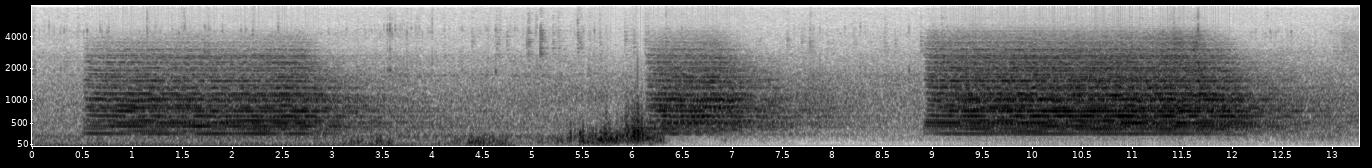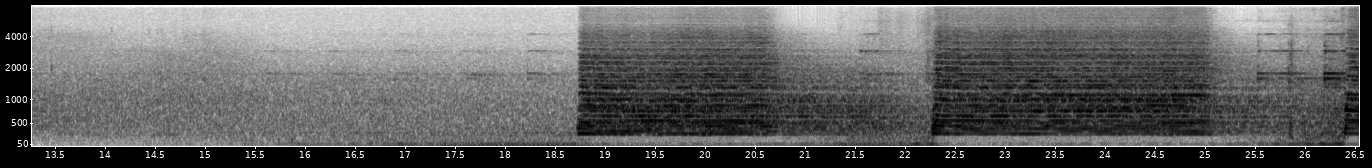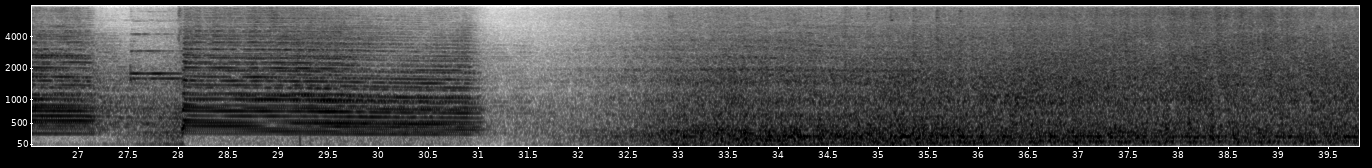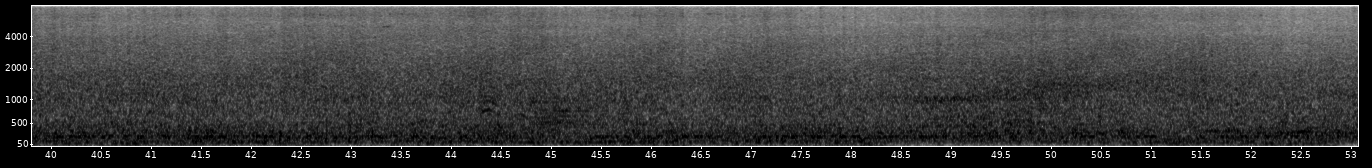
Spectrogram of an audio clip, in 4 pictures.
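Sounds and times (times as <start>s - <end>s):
train wheels on rails: 0.0s - 31.0s, 31.6s - 53.0s
locomotive horn blasts: 0.5s - 3.4s, 6.1s - 7.7s, 8.9s - 12.7s, 18.7s - 25.6s, 26.3s - 31.2s.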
